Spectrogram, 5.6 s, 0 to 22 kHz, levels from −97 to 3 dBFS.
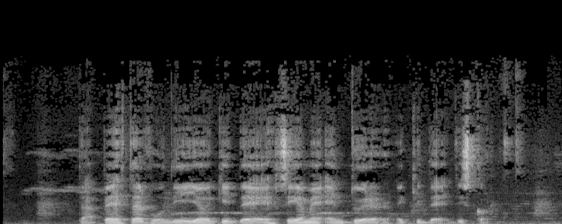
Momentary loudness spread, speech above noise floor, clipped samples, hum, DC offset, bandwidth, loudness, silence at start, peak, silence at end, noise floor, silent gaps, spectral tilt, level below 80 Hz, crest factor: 16 LU; 25 dB; under 0.1%; none; under 0.1%; 16.5 kHz; -21 LUFS; 0.4 s; 0 dBFS; 0.05 s; -46 dBFS; none; -3.5 dB/octave; -50 dBFS; 22 dB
